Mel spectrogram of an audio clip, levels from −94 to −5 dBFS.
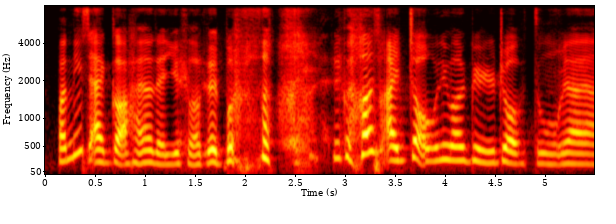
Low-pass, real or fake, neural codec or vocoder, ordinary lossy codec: none; fake; codec, 16 kHz, 1 kbps, FunCodec, trained on Chinese and English, 50 frames a second; none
